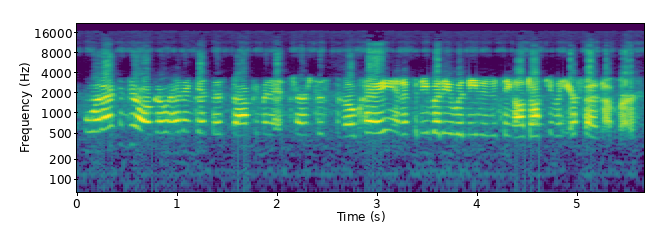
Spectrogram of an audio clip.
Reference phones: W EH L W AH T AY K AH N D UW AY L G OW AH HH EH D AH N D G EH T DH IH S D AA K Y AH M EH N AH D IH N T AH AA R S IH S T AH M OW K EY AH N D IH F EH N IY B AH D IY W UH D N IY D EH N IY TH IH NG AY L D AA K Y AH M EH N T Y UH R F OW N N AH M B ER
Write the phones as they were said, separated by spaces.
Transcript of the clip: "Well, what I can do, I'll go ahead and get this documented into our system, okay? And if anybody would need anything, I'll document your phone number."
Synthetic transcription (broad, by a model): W W AH T AY K AH N D UW AY L G OW AH HH EH D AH N G EH T DH IH S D AA K Y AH M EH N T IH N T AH R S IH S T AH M OW K EY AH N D IH F EH N IY B AH D IY W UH D N IY D EH N IY TH IH NG AY L D AA K Y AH M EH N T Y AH R F OW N N AH M B ER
